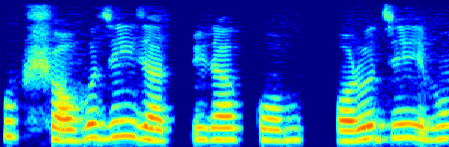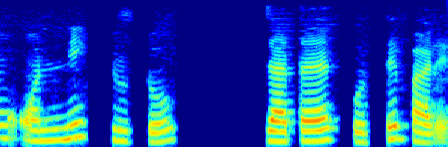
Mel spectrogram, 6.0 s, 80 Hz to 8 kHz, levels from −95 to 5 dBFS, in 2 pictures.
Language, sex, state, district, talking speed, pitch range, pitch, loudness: Bengali, female, West Bengal, Kolkata, 110 wpm, 205-255 Hz, 225 Hz, -26 LUFS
